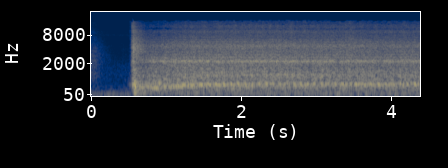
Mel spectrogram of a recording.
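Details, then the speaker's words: International 140 Industrial tractor, hood and gas tank off, in about 104° heat, with an old external resistor rigged in: starter cranks at a steady churning pace but never fires. Rotor turns, no spark; owner suspects a bad key switch and plans to hot-wire it. "oh boy major problems verifi the rotor button is spinning I'm going to have to go get my electrical meter see what output we've got here"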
